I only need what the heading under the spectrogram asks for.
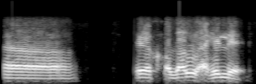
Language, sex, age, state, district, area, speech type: Assamese, male, 60+, Assam, Golaghat, urban, conversation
